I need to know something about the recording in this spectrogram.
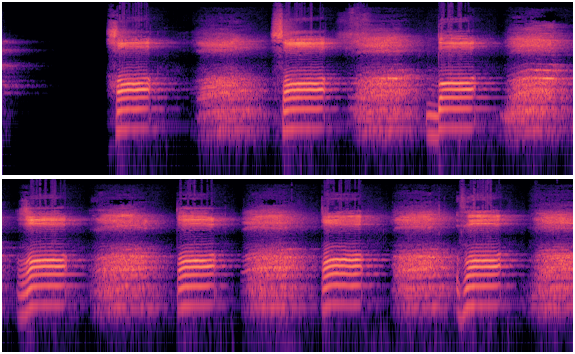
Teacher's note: هكذا نفخمها، نفخمها ونفخم الألف بعدها · Term: مفخمة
